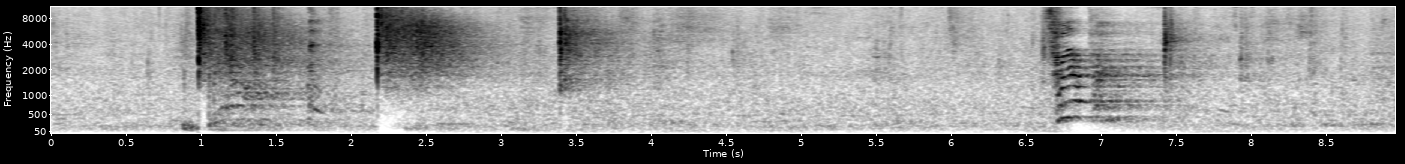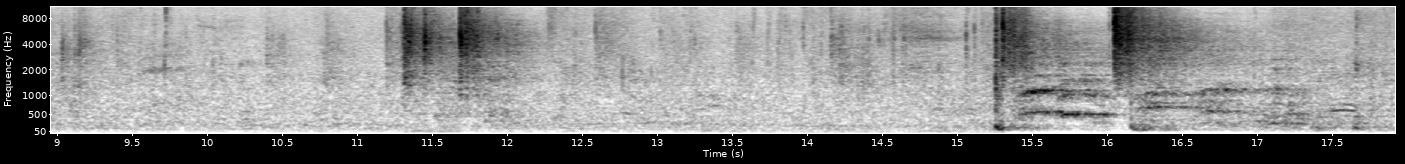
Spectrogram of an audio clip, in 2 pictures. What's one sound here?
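Fencers shout loudly as they strike.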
